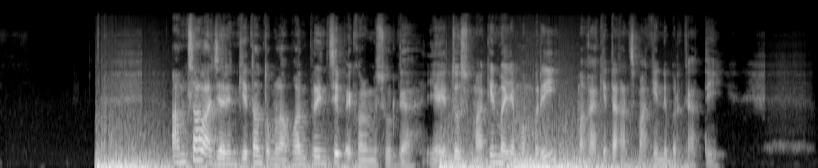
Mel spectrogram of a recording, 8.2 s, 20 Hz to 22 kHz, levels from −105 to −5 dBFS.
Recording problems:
wind noise on the microphone; heavy; from 1 to 3.5 s and from 4.5 to 7 s; 10 dB below the speech

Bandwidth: 14.5 kHz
